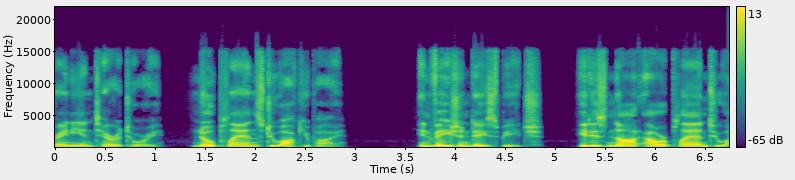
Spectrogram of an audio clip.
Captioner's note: sarcastic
